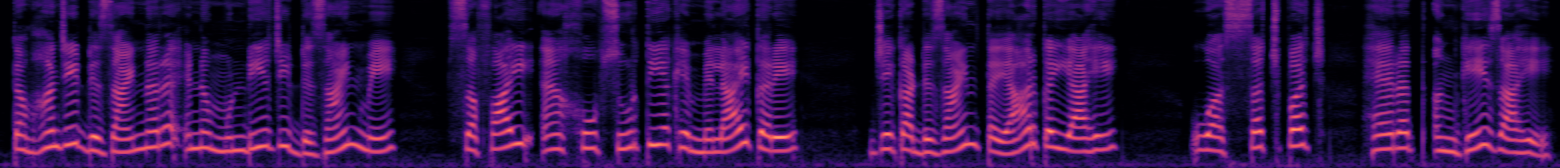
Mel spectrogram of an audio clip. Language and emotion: Sindhi, surprised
